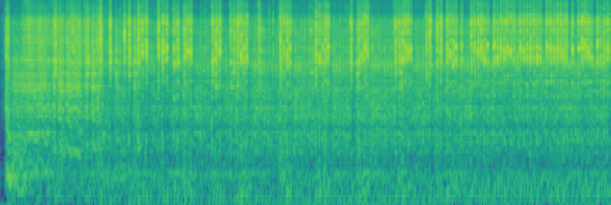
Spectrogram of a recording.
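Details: Farmall Super C tractor with points ignition, after fixing a no-start by adjusting the stuck-shut breaker points: brief crank, then the engine catches and settles into a steady, even run with a light rev; starts and runs normally.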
